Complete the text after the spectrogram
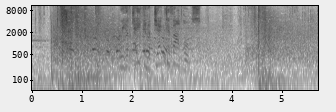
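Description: A gun fires with loud, echoing bangs.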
